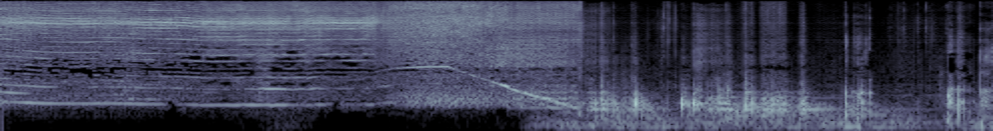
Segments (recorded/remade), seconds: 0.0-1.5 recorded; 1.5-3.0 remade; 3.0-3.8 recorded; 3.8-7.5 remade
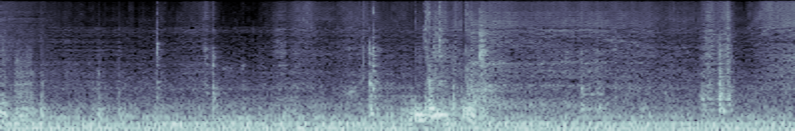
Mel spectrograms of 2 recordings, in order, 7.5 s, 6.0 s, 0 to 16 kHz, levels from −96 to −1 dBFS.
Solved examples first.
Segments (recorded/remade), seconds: 0.0-0.9 remade; 0.9-6.0 recorded

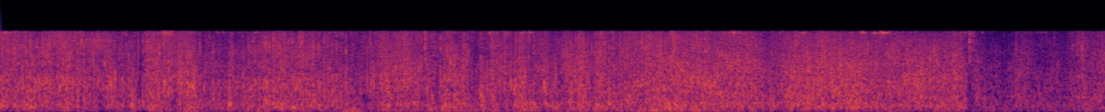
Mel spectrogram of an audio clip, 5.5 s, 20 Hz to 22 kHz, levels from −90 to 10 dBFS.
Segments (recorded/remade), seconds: 0.0-5.5 recorded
